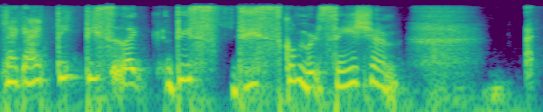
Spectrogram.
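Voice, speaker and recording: A woman's voice: sits high, slow, slightly rough. A woman hosting a podcast, effusive and enthusiastic in casual chat. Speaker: podcast host.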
